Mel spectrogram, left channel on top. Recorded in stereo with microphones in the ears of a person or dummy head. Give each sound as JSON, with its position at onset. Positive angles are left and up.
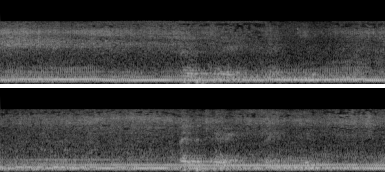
{"t": 1.8, "sound": "tearing paper", "side_deg": -35, "distance_m": 6.0}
